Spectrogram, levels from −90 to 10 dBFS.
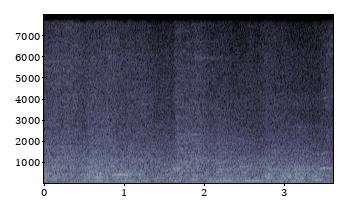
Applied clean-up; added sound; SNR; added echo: none; Rattle / Chatter / Hiss / Engine / Mechanisms; -5 dB; reverberation time 0.8 s.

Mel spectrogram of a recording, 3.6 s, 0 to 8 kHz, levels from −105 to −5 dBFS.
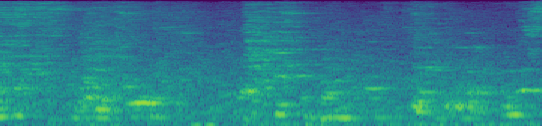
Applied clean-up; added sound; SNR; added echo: classical method WPE with log-MMSE.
